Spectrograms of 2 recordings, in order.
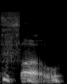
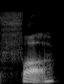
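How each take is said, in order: First: The word is pronounced the common anglicized way. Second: The word is pronounced close to the Vietnamese way. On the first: The speaker calls it wrong. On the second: The speaker calls it right.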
